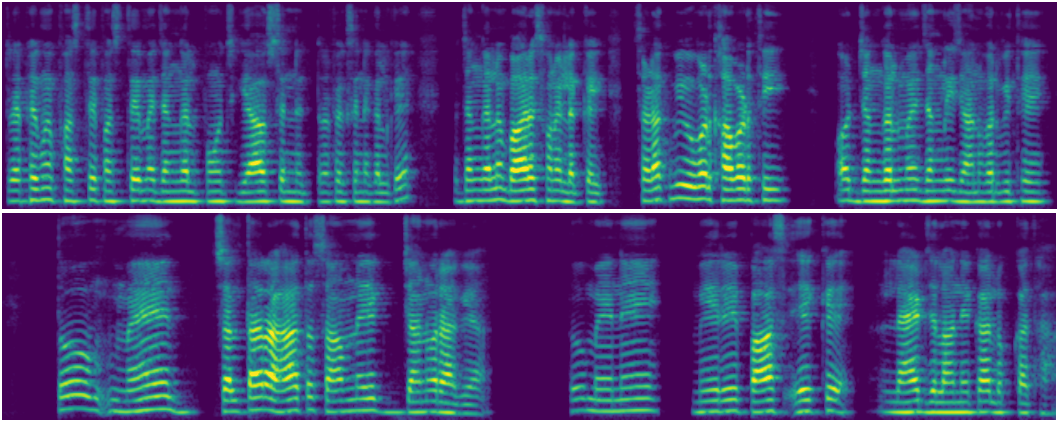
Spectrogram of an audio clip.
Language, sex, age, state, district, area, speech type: Hindi, male, 30-45, Rajasthan, Jaipur, urban, spontaneous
